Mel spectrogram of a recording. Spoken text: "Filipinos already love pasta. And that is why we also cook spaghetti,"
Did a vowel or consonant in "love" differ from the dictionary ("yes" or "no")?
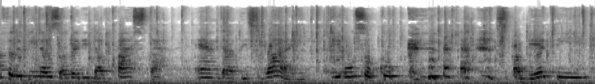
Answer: yes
